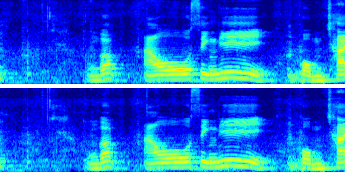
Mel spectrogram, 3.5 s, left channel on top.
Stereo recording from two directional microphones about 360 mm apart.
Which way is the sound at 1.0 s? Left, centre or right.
Centre.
